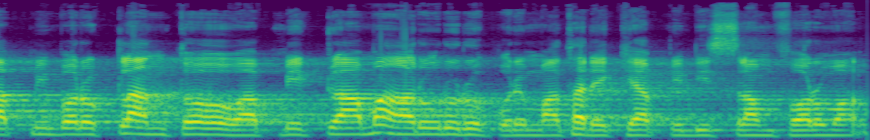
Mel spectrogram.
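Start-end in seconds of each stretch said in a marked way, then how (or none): none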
